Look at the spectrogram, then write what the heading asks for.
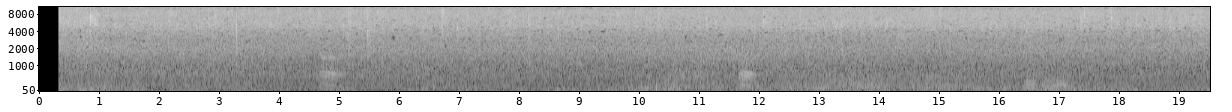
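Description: Heavy rain pouring steadily onto paved ground: a dense, even hiss.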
